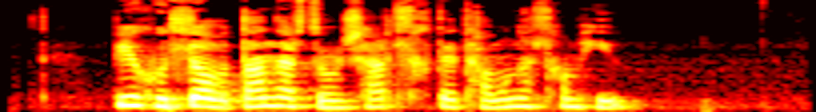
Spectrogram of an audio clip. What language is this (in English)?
Mongolian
